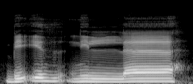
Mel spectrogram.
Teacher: اللہ کا لام زیر کی وجہ سے باریک پڑا جائے گا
